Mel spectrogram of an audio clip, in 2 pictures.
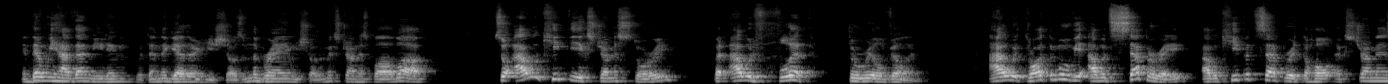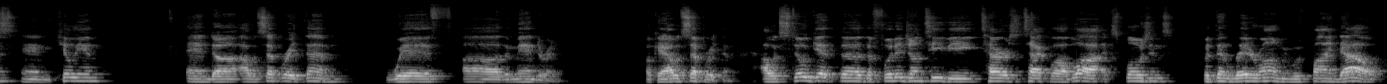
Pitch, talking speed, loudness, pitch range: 145 Hz, 195 wpm, -25 LUFS, 130-160 Hz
